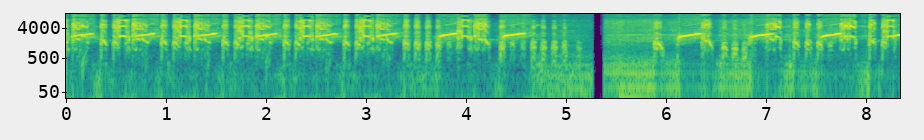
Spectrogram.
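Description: A partridge gives harsh, grating calls mixed with short rising squeaky notes, repeated rapidly in loud bursts, with a brief break midway.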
